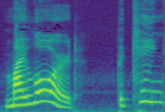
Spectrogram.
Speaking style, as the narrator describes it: he shouted

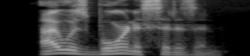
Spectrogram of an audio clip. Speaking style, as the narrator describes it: Paul answered again

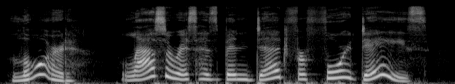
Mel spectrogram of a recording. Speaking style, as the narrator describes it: Martha exclaimed

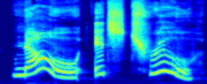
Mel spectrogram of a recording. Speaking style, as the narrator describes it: Rhoda cried

